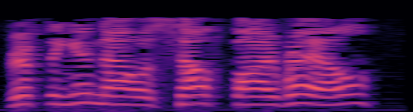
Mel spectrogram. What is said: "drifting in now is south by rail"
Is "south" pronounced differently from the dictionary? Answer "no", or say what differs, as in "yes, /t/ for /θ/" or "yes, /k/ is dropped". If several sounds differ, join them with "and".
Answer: no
